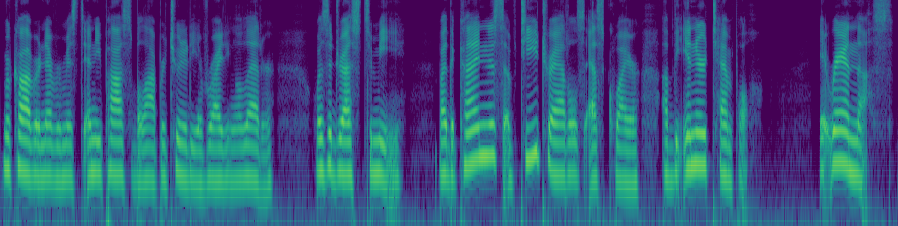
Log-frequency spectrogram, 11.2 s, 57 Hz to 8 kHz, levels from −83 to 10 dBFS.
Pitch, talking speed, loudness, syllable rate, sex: 180 Hz, 150 wpm, -19 LUFS, 5.4 syllables/s, female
